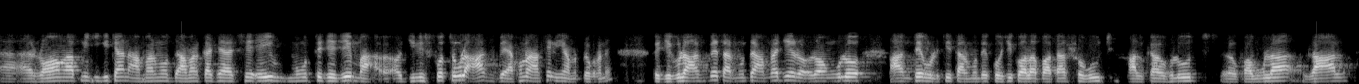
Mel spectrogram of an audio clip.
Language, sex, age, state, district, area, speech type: Bengali, male, 18-30, West Bengal, Purulia, urban, conversation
